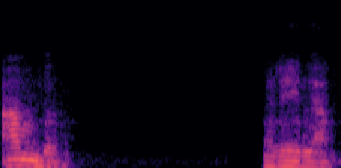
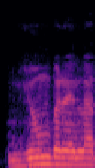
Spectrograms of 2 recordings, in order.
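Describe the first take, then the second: First: The word begins with an 'uh' sound. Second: The word begins with a 'yoo' sound. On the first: The speaker calls it right. "अगर इसका उच्चारण हो अम्ब रेला" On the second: The speaker calls it wrong. "इसको यूम्ब्रेला तो नहीं पढ़ेंगे"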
